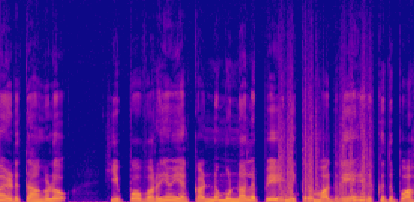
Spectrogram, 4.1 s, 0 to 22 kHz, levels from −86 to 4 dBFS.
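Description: At 2.78 s, right after "வரையும் என் கண் முன்னால", a loose connector crackle begins and runs to 3.75 s. A worn or dirty contact is making and breaking as it shifts, so the speech is chopped into fragments. The result is an irregular, scratchy burst lasting about a second. Its uneven spacing sets it apart from the steady, periodic clicks of a buffer underrun.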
